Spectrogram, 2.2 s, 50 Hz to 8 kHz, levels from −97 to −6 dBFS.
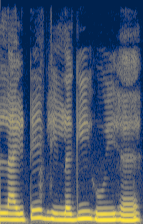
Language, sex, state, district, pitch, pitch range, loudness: Hindi, female, Jharkhand, Palamu, 220 Hz, 210-245 Hz, -10 LUFS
